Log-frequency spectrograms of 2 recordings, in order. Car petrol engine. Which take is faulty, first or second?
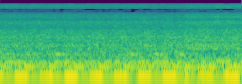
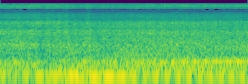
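first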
